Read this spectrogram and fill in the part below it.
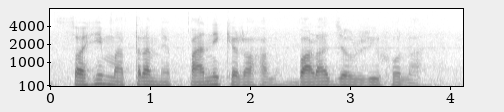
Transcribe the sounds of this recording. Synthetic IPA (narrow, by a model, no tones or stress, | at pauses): sʌɦimat̪ramepanikerʌɦʌlbaɽad͡zʌɾuɾihola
